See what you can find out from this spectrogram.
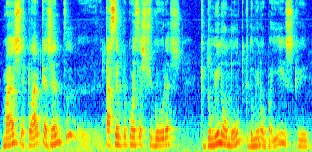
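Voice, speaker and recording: This Angolan journalist, a native Kissolongo speaker, talks in Angolan Portuguese as a guest on a laid-back podcast interview. His slightly high voice is animated and dark in tone, moving at normal speed, full of fillers, restarts and emphatic turns.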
